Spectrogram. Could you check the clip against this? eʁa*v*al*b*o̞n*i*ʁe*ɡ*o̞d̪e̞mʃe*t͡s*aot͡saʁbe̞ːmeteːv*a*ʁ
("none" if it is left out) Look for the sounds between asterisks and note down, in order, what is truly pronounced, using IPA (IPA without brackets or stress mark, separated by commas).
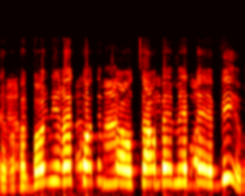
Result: v, b, i, k, none, i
